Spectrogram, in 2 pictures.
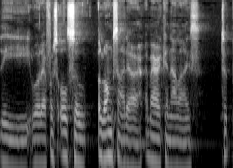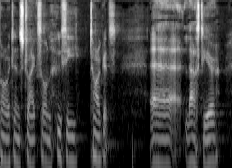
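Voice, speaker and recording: A man with a Northern Irish accent speaks with fairly even intonation. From Northern Ireland. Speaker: ambassador. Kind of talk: panel discussion. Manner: halting.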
